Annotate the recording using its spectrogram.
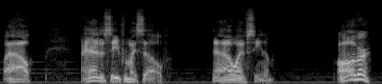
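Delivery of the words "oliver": high, loud, questioning call. Acted. Phil addressing his daughter's boyfriend, calling out. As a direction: call his name to get attention.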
